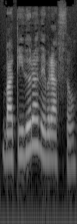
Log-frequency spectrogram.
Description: Locución: Batidora de brazo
